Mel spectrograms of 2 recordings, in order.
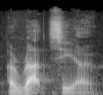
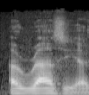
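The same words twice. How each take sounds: First: The z sound is said hard. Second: The z sound is said softly. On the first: The speaker calls it wrong. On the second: The speaker calls it right. "it's a softer Z sound"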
